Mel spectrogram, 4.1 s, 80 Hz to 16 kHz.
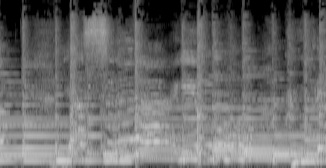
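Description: Ukulele strummed in a 16-beat pattern with muted chop accents, moving through simple chords, while a man sings along.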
